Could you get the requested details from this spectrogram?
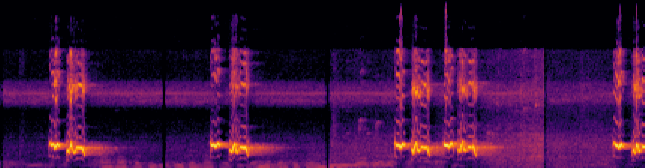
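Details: Sooty-headed bulbul in lively natural song used as a training master: short two-part whistled phrases repeated roughly every one and a half seconds, over a continuous faint low droning tone.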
